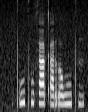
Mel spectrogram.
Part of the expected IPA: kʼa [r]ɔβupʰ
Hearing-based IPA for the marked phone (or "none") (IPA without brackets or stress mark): r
